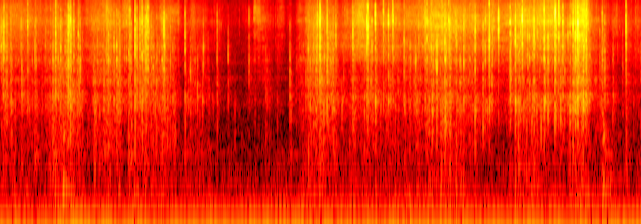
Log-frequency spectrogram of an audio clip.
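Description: A thin, crinkled sheet of packing paper is held in both hands and folded and creased with the fingers. It makes a steady, quiet stream of bright, papery crinkles with a few sharper crackles, and each crackle dies away almost instantly.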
